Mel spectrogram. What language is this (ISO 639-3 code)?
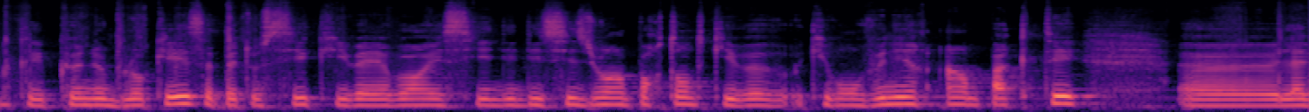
fra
